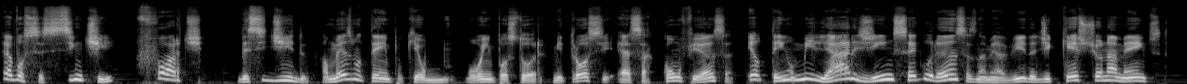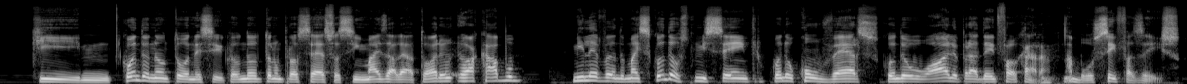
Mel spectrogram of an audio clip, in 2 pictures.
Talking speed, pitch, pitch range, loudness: 170 wpm, 135 Hz, 115-170 Hz, -17 LUFS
